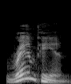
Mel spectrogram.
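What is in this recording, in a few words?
"rampion", British English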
